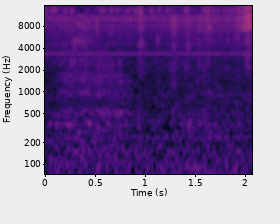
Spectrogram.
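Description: Faint scraping and small clicks of a steel scalpel cutting through a preserved dogfish shark's stiff, rough, sandpaper-textured skin, over low room hiss.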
